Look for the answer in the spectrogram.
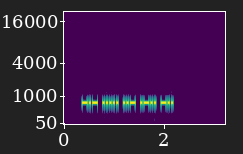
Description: Morse code, heard as a keyed tone, about 34 wpm, 700 Hz. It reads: K5ULD
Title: USA Call Signs - 5 Characters - Repeated 2x - 35wpm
